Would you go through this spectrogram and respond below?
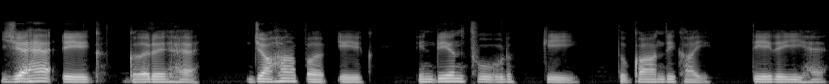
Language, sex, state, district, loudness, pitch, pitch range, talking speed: Hindi, male, Uttar Pradesh, Saharanpur, -19 LUFS, 120 Hz, 110-130 Hz, 110 wpm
